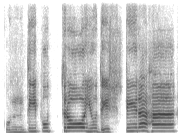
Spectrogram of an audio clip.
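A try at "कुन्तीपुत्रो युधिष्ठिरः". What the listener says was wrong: குந்தி வந்து தீர்க்கம் போட்டுக்கோங்க, குந்தி புத்ரோ.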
